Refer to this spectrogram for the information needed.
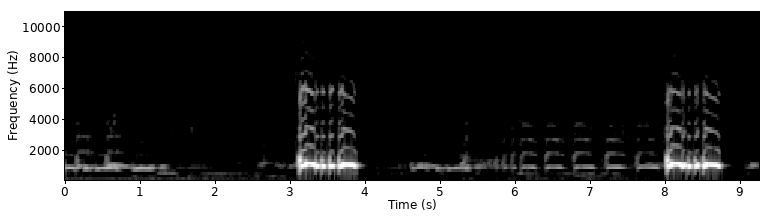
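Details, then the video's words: White zebra dove singing very actively: bursts of loud, rolling, stuttered coos, with softer trailing coo series between them and brief quiet gaps. "suara perkutut putih yang super gacor"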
